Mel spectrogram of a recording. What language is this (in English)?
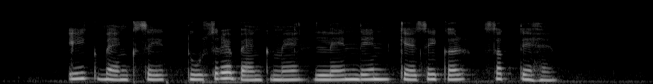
Hindi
